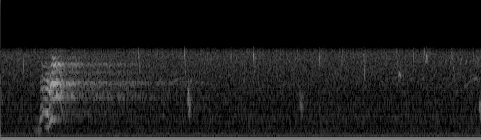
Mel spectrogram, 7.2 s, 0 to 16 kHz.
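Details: Side-striped jackal calling at 02:27 on 15 September 2018 near a waterhole at Gowrie dam, Djuma Game Reserve, Sabi Sand, South Africa, via a live camera: one short, rising, harmonic yelp early on, then faint scattered chirps over a steady hiss.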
